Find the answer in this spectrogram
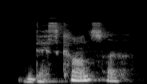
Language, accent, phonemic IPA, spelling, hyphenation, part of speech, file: English, Southern England, /dɛsˈkɑːnsoʊ/, descanso, des‧can‧so, noun, LL-Q1860 (eng)-descanso.wav
- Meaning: A cross placed at the site of a violent, unexpected death, in memoriam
